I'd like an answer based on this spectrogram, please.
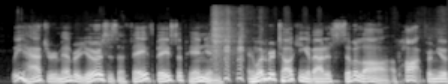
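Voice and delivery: put-on British accent, pundit-style voice. Quoting a man's reply from an interview, in a put-on British accent. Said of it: "I don't know why I'm making him sound British".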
